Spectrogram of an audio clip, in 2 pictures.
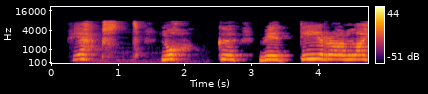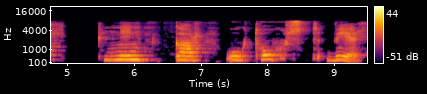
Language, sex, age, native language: Icelandic, male, 11, Icelandic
